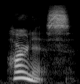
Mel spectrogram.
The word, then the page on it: harness: hɑ́rnəs; ハーネス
